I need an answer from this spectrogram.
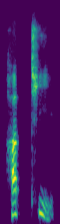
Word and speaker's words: Hatthi: Now in Pali and in Indian languages, you usually pronounce every letter. So Hat, there's a double T, 1 T belongs to the front, 1 T goes to the back.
